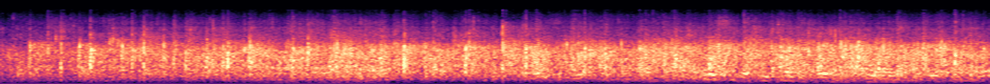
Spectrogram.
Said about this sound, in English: Wait for the picture before you clap.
